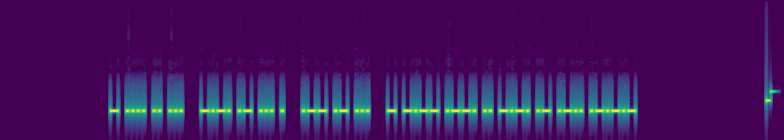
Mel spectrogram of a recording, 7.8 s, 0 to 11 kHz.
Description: Morse code, heard as a keyed tone, about 44 wpm, 700 Hz. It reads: THIS CASE WAS TYPICAL.
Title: Sentences from Top 1100 Words 45wpm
